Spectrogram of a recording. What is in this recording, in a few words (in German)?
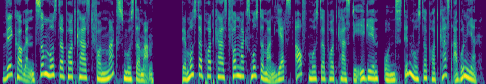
PodCast Stimme W2, Podcast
